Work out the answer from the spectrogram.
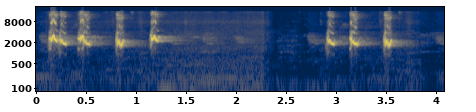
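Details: Yellow-vented bulbuls in a group ('ombyokan'), played to get birds singing quickly: four loud, bright chirps, a quiet gap with faint low rumble, then three more chirps.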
